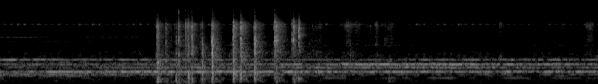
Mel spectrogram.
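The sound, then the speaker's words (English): A quick burst of crisp, rapid riffling as an Abundance Angels card deck is shuffled before cards are pulled, lasting about a second and a half over a steady low background hum, with no talking. “So, I'm going to shuffle, and then I'm going to pull.”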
